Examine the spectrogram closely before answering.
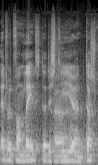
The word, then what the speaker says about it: Edward van Leent: Is that the right name, Edward van Leent? Yeah, you can say that, Edward van Leent.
